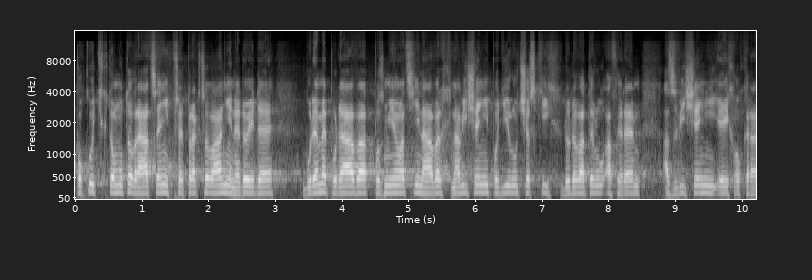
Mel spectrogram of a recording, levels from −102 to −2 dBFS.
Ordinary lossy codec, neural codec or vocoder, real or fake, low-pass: Opus, 16 kbps; autoencoder, 48 kHz, 128 numbers a frame, DAC-VAE, trained on Japanese speech; fake; 14.4 kHz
